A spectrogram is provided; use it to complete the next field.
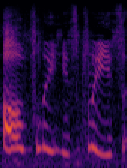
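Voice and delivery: weepy, sobbing, crying, begging pleading voice. A storyteller voices a bandit begging the players: bandit crying and pleading. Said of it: "The bandit's just like like just crying".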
